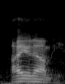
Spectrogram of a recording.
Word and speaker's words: Ayanami: and um ray i always forget how to pronounce her last name ayanami ayanami thank you um as well as a few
